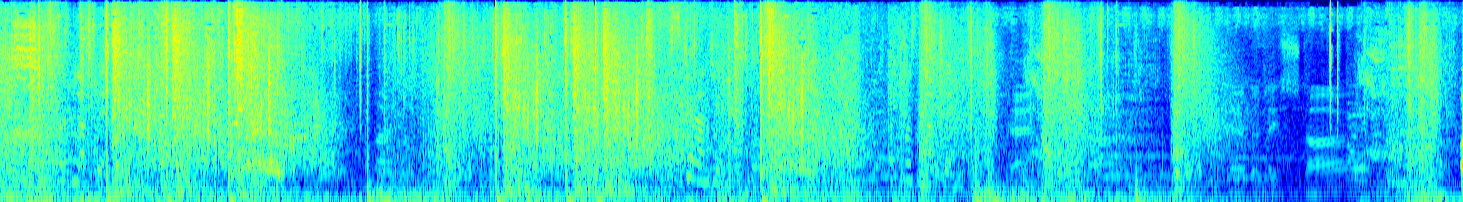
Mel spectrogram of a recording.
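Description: Repeated gunshots and bursts of fire in Fallout: New Vegas, a chaotic fight with shots clustered in irregular volleys and booming impacts, while a voice talks excitedly over the action.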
